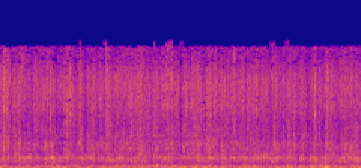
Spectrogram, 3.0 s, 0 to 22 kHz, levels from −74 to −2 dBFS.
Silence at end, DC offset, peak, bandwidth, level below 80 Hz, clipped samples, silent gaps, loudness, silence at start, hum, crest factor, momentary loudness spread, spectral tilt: 0 s; under 0.1%; -4 dBFS; 17 kHz; -40 dBFS; under 0.1%; none; -22 LUFS; 0 s; none; 20 dB; 1 LU; -2.5 dB/octave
